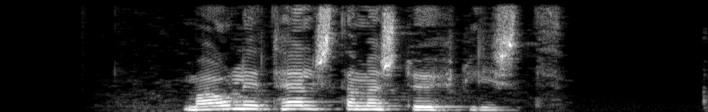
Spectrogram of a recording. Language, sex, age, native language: Icelandic, female, 60-69, Icelandic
